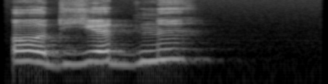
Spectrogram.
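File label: "ӧдйӧдны", Komi-Zyrian, female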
